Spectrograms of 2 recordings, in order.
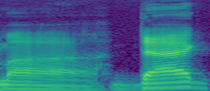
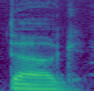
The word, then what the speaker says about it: Dag: Yeah, we got another one from Dag Kajetel Bakind. Is that about right? Yeah, Ed's Swedish pronunciation is above reproach. Dag Kajetel Bakind. Sorry, Doug. Doug? Doug. D-A-G, Dag. Doug. Doug? Yeah, Doug, like Doug Hammarskjöld.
